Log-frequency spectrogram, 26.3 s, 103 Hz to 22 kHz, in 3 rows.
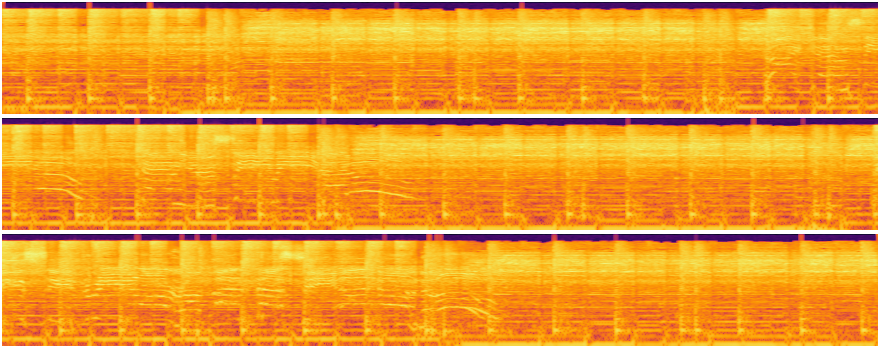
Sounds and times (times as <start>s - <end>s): Rhythm and blues: 0.0s - 26.2s.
